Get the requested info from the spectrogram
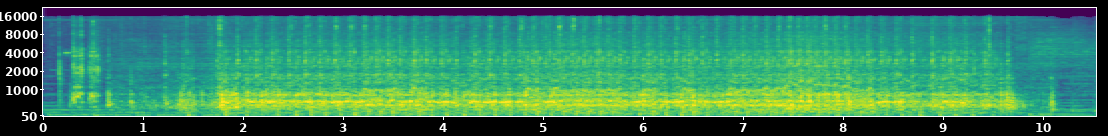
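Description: Janome Continental M8 sewing machine free-motion quilting under its Accurate Stitch Regulator. It starts with a few separate slow stitches, then speeds up into steady, fast stitching as the fabric is moved, and stops just before the end.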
